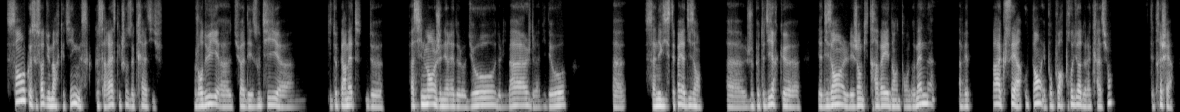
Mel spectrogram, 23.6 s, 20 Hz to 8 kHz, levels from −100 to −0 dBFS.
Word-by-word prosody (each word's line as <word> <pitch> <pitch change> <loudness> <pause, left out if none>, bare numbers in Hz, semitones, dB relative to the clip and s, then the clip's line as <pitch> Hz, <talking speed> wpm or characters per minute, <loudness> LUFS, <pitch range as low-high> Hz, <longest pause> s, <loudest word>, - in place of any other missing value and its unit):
sans 230 +3 +5
que 190 -8 0
ce 130 -3 -3
soit 165 +6 +2
du 140 -3 +2
marketing, 135 +5 +2
mais 130 - +2
s 125 - -9
que - - -7
ça 125 -2 -4
reste 150 +2 0
quelque 135 -3 -8
chose 145 -2 -5
de 125 - -3
créatif? 120 -4 -7 0.6
Aujourd'hui, 140 +6 +4
heu, 120 -2 -5
tu 130 - -7
as 125 - +1
des 120 0 -3
outils, 145 +2 -1
hem, 115 -3 -4 0.7
qui 125 - -13
te 135 - -4
permettent 135 +1 +1
de 120 -3 -4 0.6
facilement 155 +4 +5
générer 130 -2 +1
de 125 0 -3
l'audio, 140 +6 +1
de 125 - -6
l'image, 135 +4 -2
de 115 - -10
la 115 - -11
vidéo, 125 +5 0 0.9
heu, 110 0 -7 0.4
ça 130 - -1
n'existait 130 0 +5
pas 160 - +1
il - - +4
y - - +4
a - - +4
10 135 +1 0
ans, 120 -3 0 0.5
heu, 110 -2 -6
je 115 +3 -6
peux 125 +1 -3
te 130 +2 -4
dire 150 +4 +2
qu'il 115 -4 -1 0.4
y - - -2
a - - +2
10 130 +3 +2
ans 155 0 +6
les 120 -2 -1
gens 140 +3 +3
qui 130 0 -10
travaillaient 135 +1 +2
dans 125 -1 -1
ton 120 0 -9
domaine 155 +5 +2 0.5
avaient 125 0 -4 0.4
pas 165 - -1
accès 160 +1 +2
à 125 -1 0
autant 170 +4 +2
et - - -7
pour 125 +3 -5
pouvoir 135 -1 -3
produire 150 +1 +1
de 130 - -2
la 120 0 -4
création, 125 +11 -4 0.7
c'était - - -15
très - - 0
cher - - -1
130 Hz, 195 wpm, -23 LUFS, 120-145 Hz, 0.9 s, ans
